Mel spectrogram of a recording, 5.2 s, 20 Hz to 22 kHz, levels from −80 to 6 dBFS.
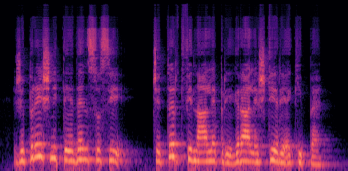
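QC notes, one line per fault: throughout, Opus compression. The speech sounds rough and grainy, with a noisy texture laid over its tonal parts. Damage is plainly audible across the whole clip. There is less swirling than MP3 and few obvious holes, because the band energies are kept and thin bands are filled with folded or noisy content. The top end is not cut, and the sound reaches about 20.2 kHz. The likely cause is Opus in its music mode at a low rate, which fits roughly 16 kbps.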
